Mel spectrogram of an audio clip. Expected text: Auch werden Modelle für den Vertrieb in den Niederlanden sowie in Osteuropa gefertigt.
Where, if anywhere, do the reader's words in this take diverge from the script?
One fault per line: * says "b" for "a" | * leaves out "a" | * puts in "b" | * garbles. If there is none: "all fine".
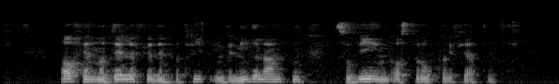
all fine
